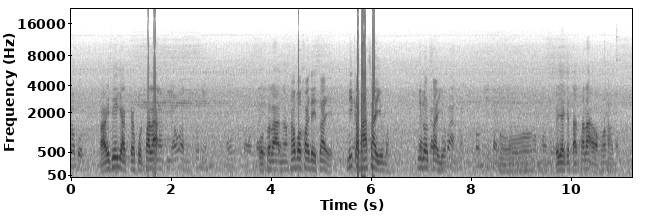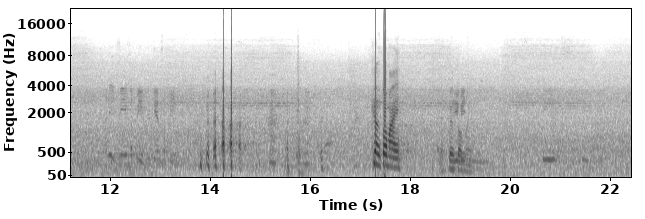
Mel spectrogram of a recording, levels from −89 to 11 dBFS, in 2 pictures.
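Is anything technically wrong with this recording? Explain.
Yes, there's integer overflow at 1.54–1.69, 4.55, 5.73–6.08, 14.27–14.44 and 17.31–17.52 s. Peaks running up to about 4 dB past full scale wrap to the opposite sign instead of being limited, so loud moments snap into violent cracks, harsher than clipping.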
